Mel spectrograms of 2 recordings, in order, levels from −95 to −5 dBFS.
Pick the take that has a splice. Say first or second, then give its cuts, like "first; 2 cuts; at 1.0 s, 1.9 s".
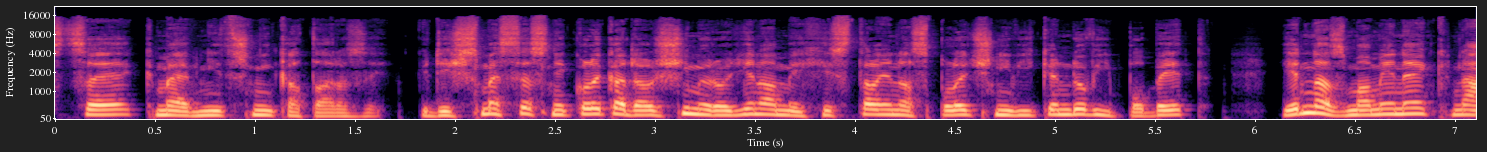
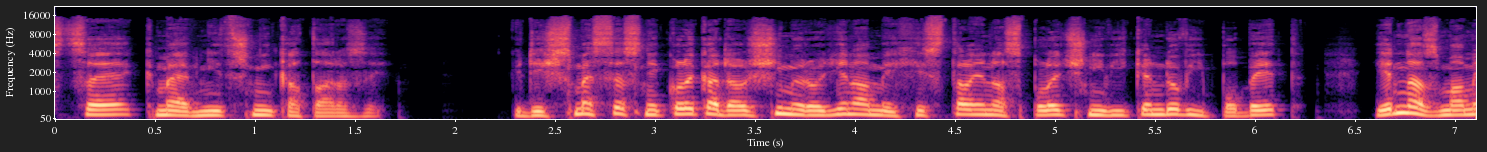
first; 1 cut; at 1.7 s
